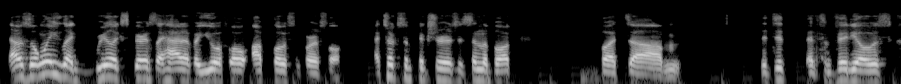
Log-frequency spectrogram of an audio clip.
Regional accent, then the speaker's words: Ontario, Canada; I'm from Ontario, Canada. Um, a little suburb close to Toronto

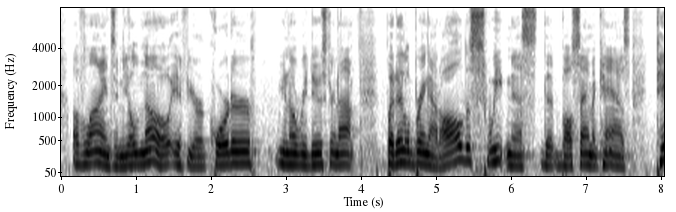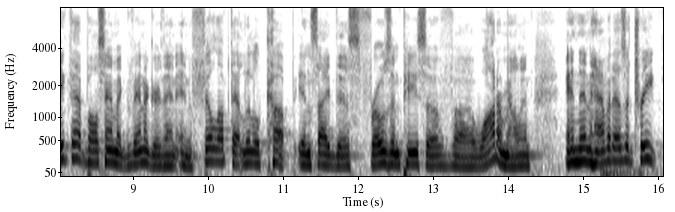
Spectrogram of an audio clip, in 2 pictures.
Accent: Pacific Northwest, United States; moved away; I'm from the Pacific Northwest

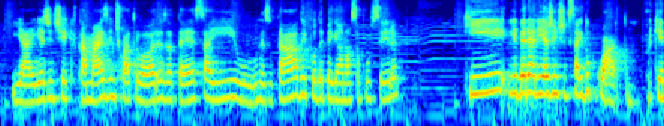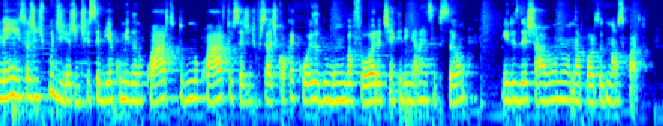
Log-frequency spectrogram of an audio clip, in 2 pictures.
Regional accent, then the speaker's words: São Paulo, Brazil; now in Sacramento, United States; Eu sou de São Paulo, né?

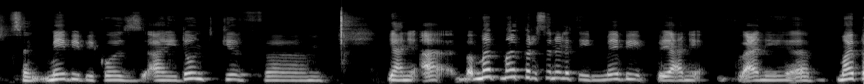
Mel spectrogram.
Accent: Oman; I'm from Oman

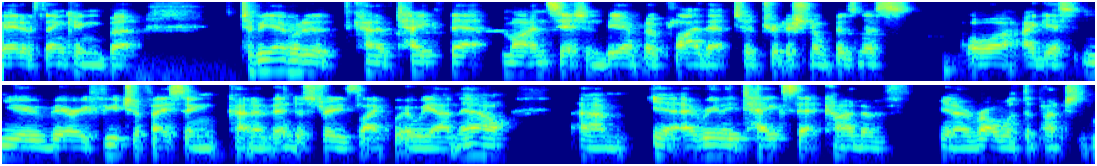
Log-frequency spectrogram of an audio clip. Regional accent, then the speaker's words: New Zealand; moved away as an adult; also born or lived in London; I was born and raised in New Zealand.

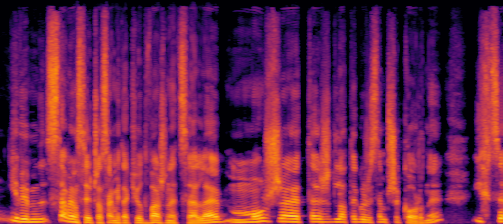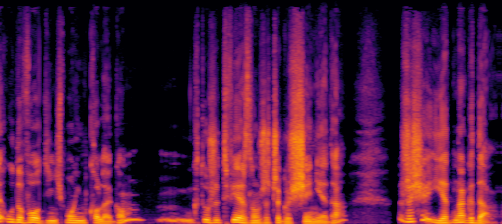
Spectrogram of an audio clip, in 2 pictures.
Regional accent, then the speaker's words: Warsaw, Masovian Voivodeship, Poland; wychowywałem się na Muranowie

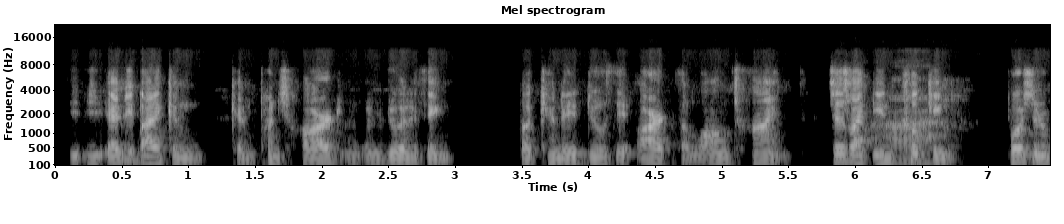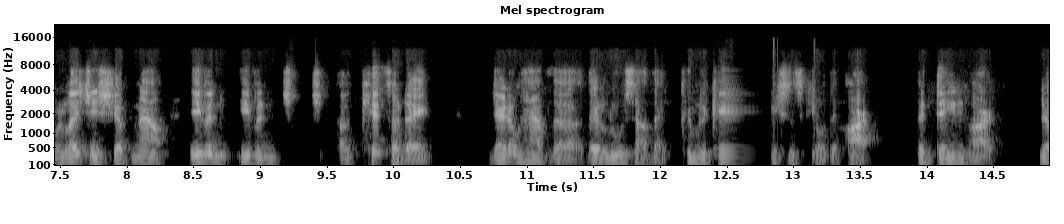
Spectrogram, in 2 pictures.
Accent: Salina, Kansas, United States; So that's where the beginning of our growing up in Salina, Kansas.

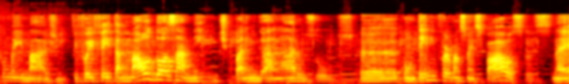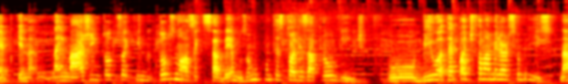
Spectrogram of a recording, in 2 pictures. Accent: Brazil; Eu, como um bom brasileiro, tenho muito orgulho.

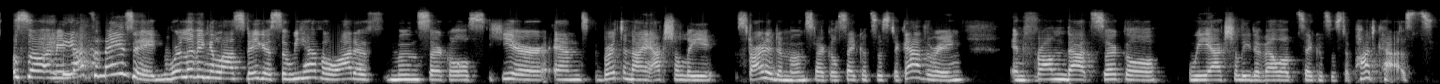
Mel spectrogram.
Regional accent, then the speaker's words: Germany; moved away; I love going back to the church in my hometown in Germany.

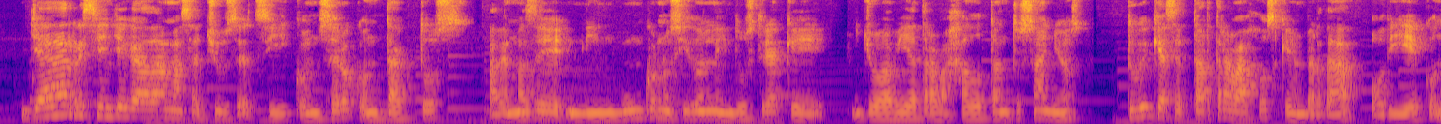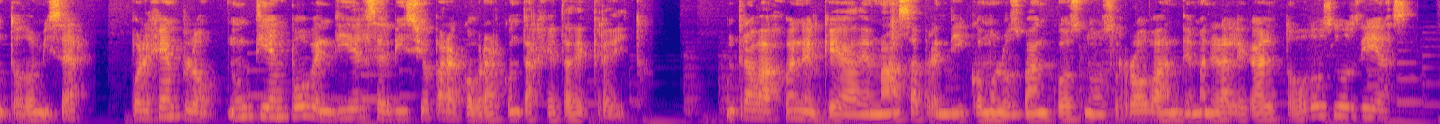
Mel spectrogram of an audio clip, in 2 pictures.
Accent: Mexico; moved away; viajaba con frecuencia a mi tierra a México

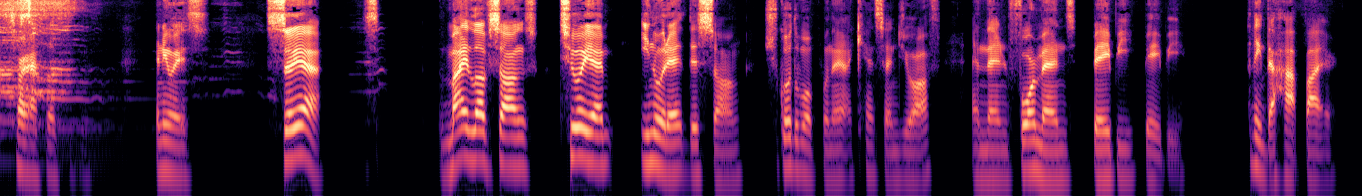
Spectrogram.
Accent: Atlanta, Georgia, United States; I am in my hometown Atlanta

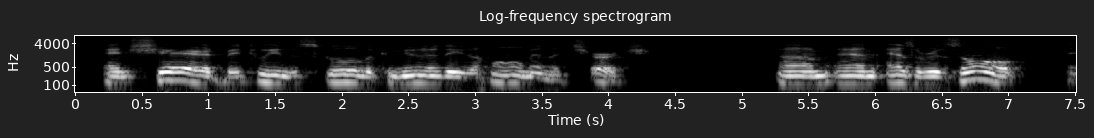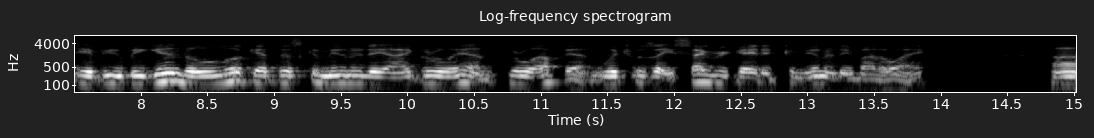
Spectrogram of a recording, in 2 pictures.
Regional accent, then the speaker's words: Washington, District of Columbia, United States; I grew up in Washington, D.C.

